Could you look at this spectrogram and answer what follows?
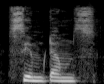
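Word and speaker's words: symptoms: SYM सिम, इसे पढ़ेंगे सिम। और यहाँ पे P हमारा साइलेंट रहेगा। तो आगे मीनिंग है TOM, इसे पढ़ेंगे टर्म्स। सिम्टम्स। सिम्टम्स।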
